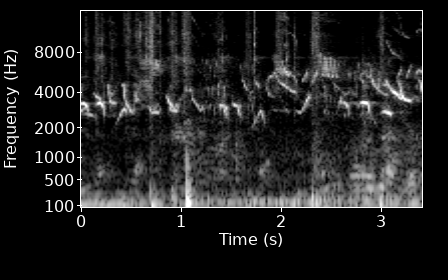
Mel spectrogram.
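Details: Chestnut-bellied seed finch, locally towa towa, singing in a bragging-rights match between West Coast and West Bank: a continuous, chattering stream of high whistled notes, with knocks, a murmuring crowd and voices counting.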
